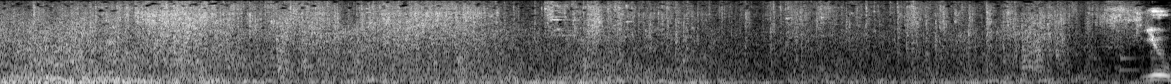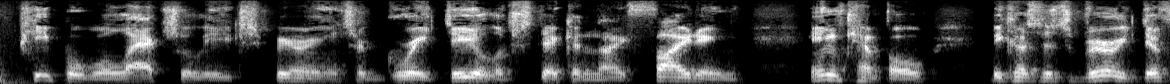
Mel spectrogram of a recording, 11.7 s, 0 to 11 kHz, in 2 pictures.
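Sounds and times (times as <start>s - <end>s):
loud sustained film explosion roaring: 0.0s - 6.0s
debris crackling: 0.0s - 6.2s
speech: 5.7s - 11.6s.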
